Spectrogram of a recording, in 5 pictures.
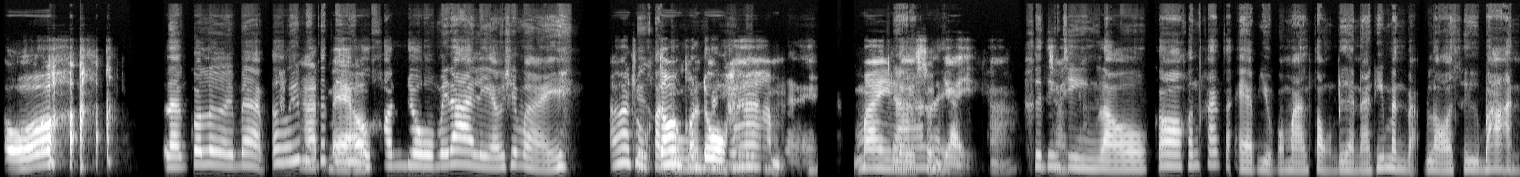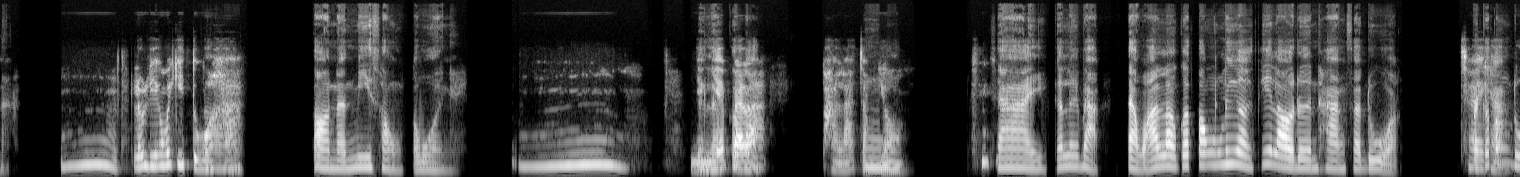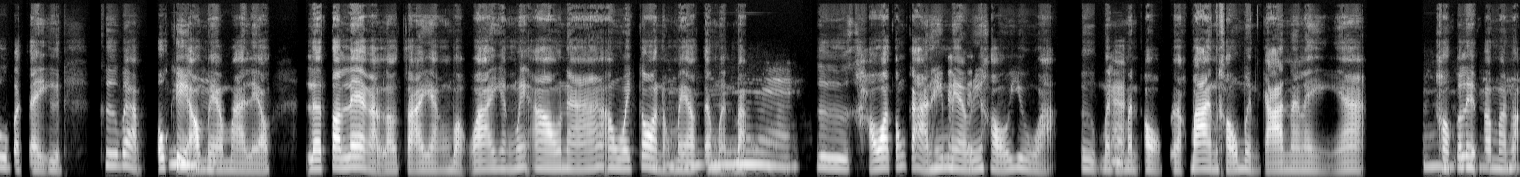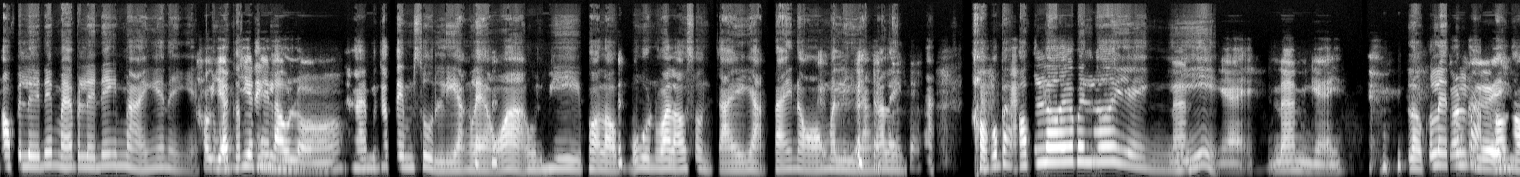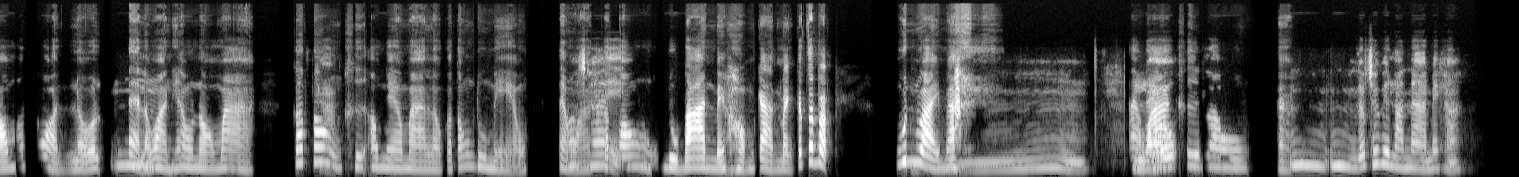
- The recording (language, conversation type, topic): Thai, podcast, คุณตัดสินใจซื้อบ้านหรือเช่าบ้านโดยพิจารณาจากอะไร และมีเหตุผลอะไรประกอบการตัดสินใจของคุณบ้าง?
- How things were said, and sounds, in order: laugh; other background noise; laughing while speaking: "ไหม"; chuckle; chuckle; giggle; giggle; drawn out: "อืม"; laughing while speaking: "มาก"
